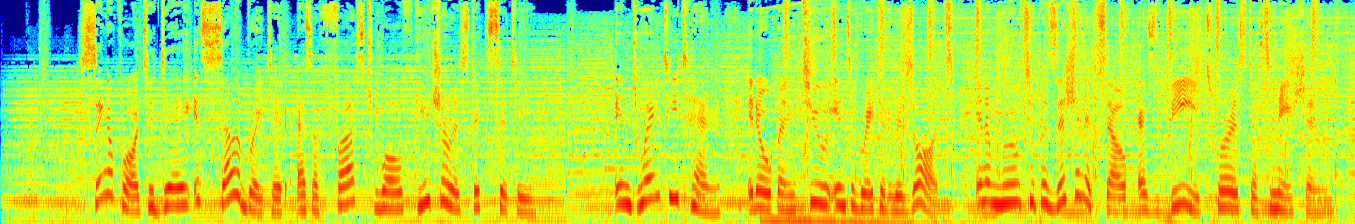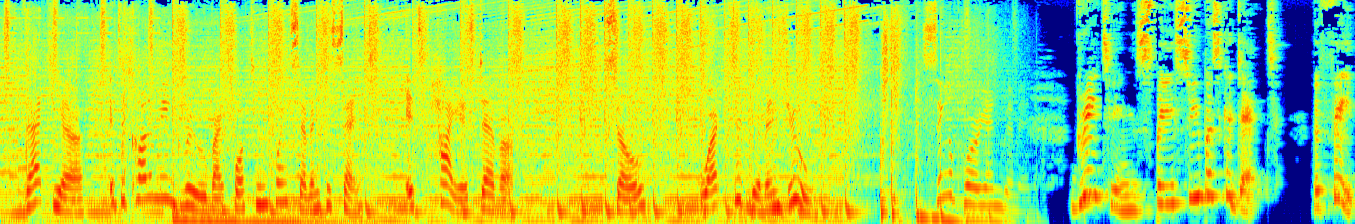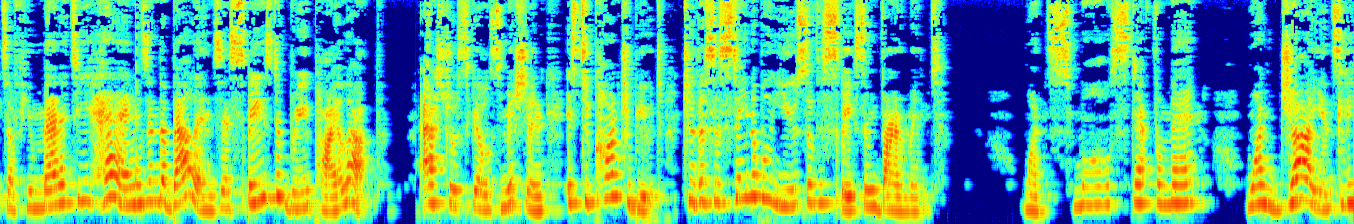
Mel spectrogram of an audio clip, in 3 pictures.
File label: Asian English Voice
